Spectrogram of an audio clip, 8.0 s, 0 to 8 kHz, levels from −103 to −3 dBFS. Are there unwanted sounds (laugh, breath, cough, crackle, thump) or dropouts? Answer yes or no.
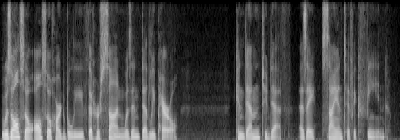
no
